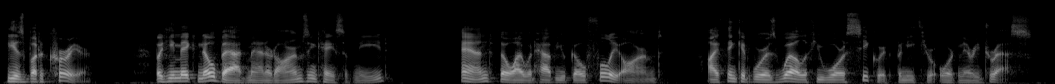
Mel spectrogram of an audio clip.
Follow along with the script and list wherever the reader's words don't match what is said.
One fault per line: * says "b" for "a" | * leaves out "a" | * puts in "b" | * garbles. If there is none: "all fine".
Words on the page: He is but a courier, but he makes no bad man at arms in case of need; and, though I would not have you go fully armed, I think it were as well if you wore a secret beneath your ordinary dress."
* says "make" for "makes"
* leaves out "not"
